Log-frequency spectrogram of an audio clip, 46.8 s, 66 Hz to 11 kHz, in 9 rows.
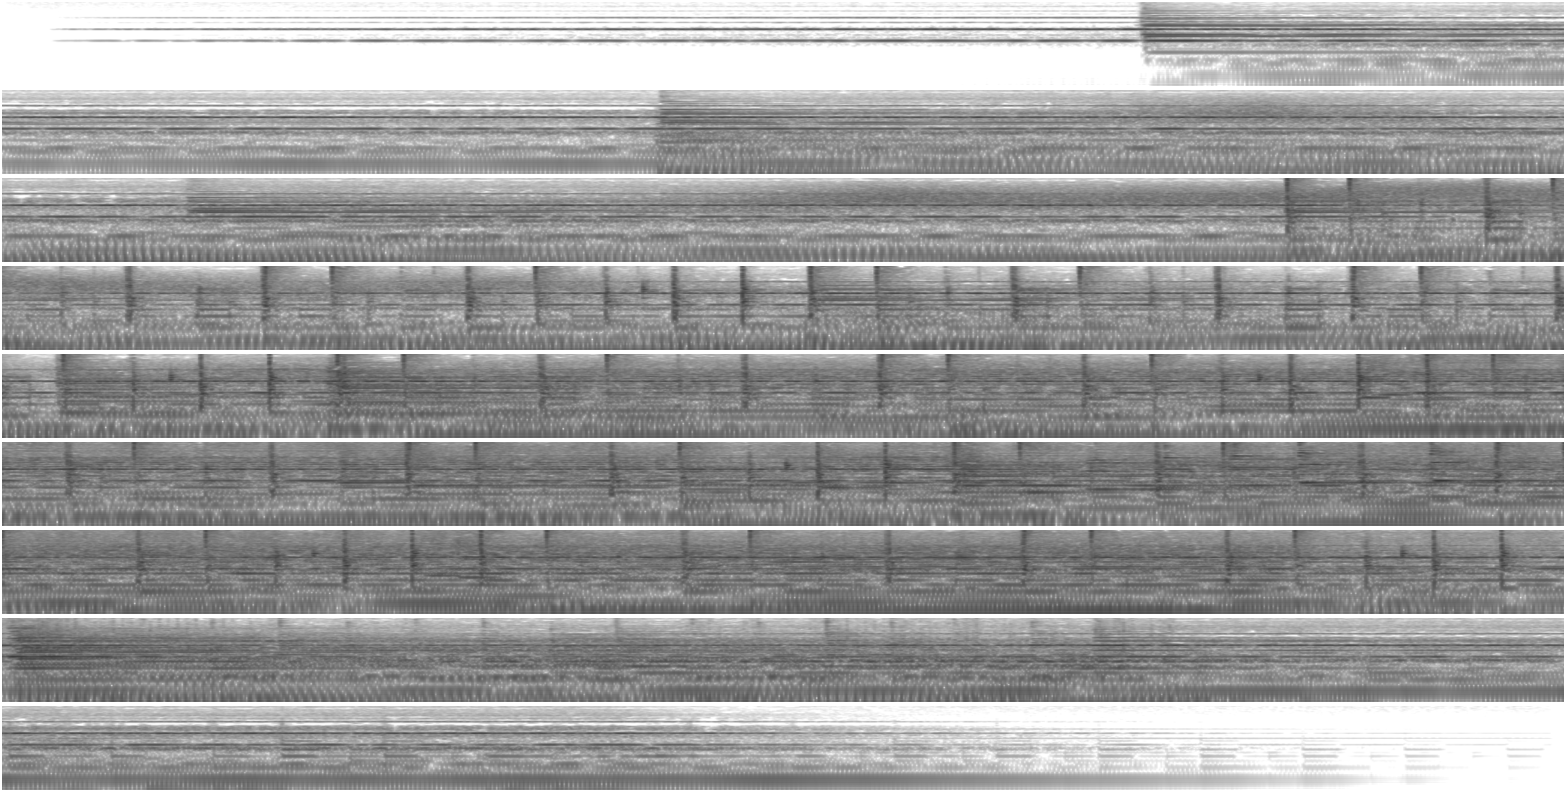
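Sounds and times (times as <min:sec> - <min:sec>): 
Shaolin Temple meditation music: 0:00.4 - 0:46.5.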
